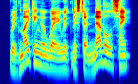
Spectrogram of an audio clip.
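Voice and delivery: ordinary talk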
